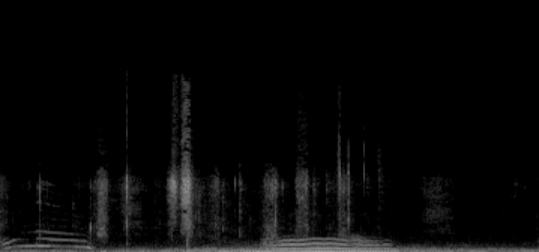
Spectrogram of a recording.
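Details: Morning feeding of ginger and other cats: a short falling meow, then a louder, longer arched meow, with sharp clatters and a deep rumbling hum beneath.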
